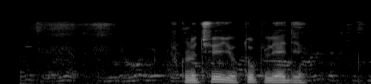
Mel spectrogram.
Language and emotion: Russian, neutral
